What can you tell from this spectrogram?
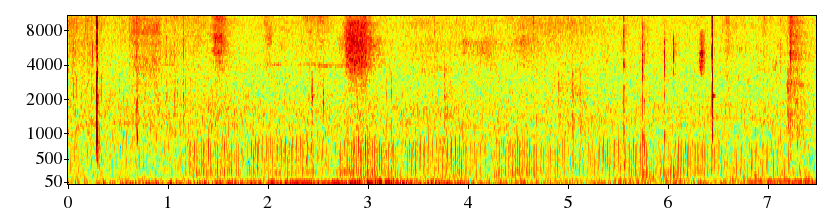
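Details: A deep rumbling purr from Siamese cats, four kittens playing around their mom on a Saturday afternoon indoors; the throbbing drone runs unbroken with gentle breath-rhythm swells and a few soft clicks and rustles.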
